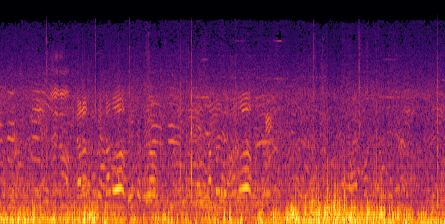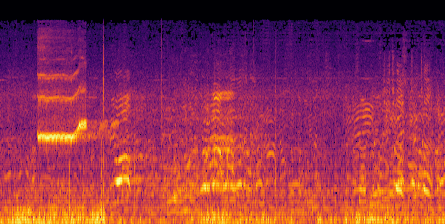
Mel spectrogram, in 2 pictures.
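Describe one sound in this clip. A crowd of men and women chatters and calls out from the sideline.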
